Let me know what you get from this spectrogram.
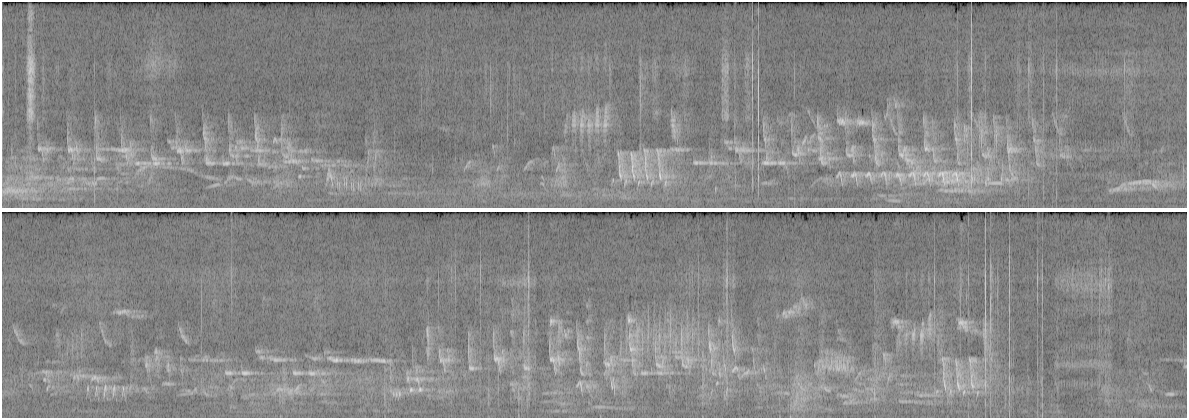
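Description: Birds calling and singing: many short high chirps and several rapid trills from more than one bird, over a steady background hiss.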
